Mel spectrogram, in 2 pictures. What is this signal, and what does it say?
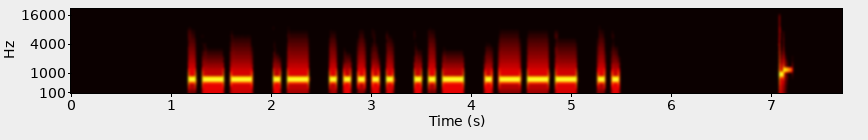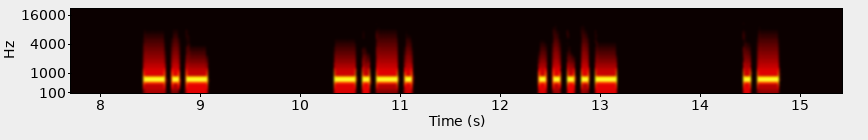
Morse code, heard as a keyed tone, about 17 wpm, spaced as for 10 wpm, 700 Hz. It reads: WA5UJI KC4A
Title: USA Call Signs - 6x Character Spacing - 17wpm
